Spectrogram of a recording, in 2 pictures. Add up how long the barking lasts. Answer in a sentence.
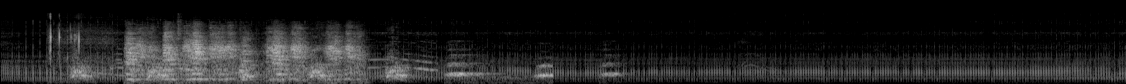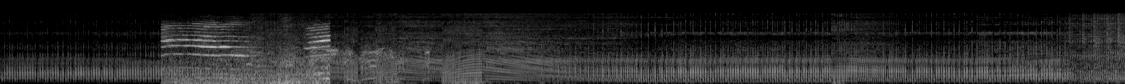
You can hear the barking for 6 seconds altogether.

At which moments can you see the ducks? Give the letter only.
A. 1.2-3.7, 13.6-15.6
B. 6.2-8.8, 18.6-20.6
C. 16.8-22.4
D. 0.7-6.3
A.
